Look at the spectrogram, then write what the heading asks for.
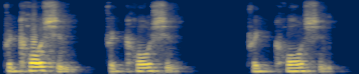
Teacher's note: got three syllables. The middle one is stressed.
